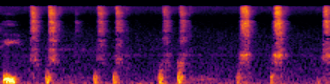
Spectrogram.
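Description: Fine point marker drawing on printer paper: a faint series of short scratchy strokes, mostly in quick pairs.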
